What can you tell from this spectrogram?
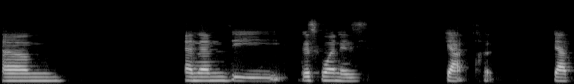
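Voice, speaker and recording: This woman has a fairly low-pitched voice. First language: not French. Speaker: French workshop leader. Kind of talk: online language workshop. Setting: online workshop.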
